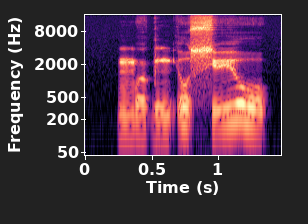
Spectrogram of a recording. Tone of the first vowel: low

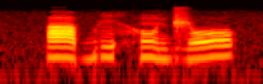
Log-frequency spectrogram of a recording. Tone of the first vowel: low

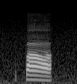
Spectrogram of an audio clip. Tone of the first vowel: falling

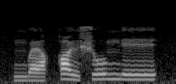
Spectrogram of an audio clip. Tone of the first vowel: low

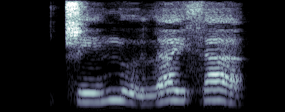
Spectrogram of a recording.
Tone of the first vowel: rising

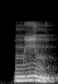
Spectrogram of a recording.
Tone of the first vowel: falling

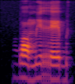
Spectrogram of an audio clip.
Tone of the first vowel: falling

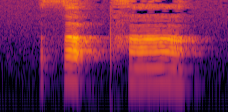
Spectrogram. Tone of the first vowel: high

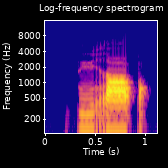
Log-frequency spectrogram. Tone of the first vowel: high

